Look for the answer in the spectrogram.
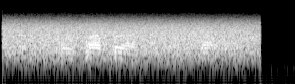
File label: Airports 122.7, Radio; KSTE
